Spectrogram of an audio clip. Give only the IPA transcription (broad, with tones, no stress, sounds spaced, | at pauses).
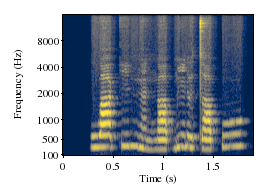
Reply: w a˧ k i˧ ŋ ɛ̃˨ ŋ a˧ ɓ ĩ˦ ɾ ɨ˨ t a˧ p u˦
